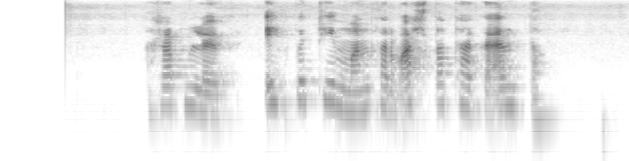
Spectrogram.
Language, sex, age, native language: Icelandic, female, 30-39, Icelandic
